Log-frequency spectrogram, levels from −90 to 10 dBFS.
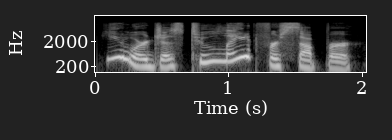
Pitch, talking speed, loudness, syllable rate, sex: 280 Hz, 205 wpm, -16 LUFS, 5.7 syllables/s, female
